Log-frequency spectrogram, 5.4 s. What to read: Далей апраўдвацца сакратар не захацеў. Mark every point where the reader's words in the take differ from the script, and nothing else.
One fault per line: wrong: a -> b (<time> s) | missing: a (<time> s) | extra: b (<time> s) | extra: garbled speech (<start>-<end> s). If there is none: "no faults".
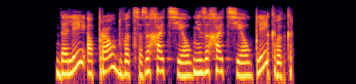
wrong: сакратар -> захацеў (2.2 s)
extra: garbled speech (3.8-4.4 s)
